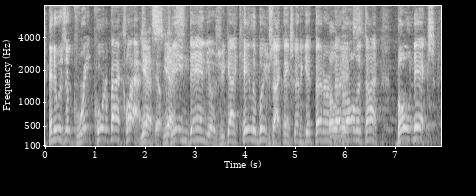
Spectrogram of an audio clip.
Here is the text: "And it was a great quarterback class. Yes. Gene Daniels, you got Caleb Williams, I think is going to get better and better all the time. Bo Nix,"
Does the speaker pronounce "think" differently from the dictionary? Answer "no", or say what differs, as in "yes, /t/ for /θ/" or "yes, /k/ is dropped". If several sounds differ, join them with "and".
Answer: no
